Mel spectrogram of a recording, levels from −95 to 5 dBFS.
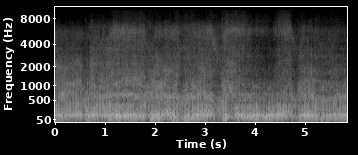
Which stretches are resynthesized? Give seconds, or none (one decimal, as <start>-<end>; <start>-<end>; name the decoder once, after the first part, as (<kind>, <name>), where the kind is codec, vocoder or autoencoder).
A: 0.0-5.9 (vocoder, WaveNeXt)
